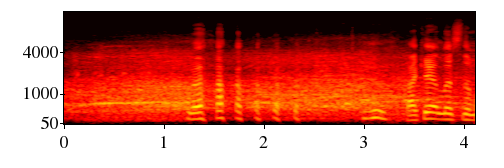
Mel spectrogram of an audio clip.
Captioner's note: laughs; audience clamors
